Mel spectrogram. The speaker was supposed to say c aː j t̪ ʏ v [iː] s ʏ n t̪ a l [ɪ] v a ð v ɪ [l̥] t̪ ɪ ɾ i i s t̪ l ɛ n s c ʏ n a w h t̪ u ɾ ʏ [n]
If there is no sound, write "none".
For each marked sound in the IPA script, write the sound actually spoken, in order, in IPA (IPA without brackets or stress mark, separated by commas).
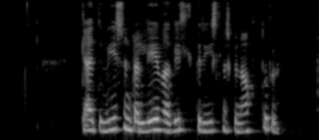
iː, ɪː, l̥, none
